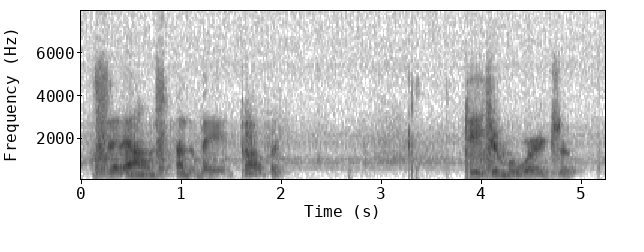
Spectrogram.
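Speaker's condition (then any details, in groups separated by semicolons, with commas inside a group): Laryngectomy, oesophageal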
